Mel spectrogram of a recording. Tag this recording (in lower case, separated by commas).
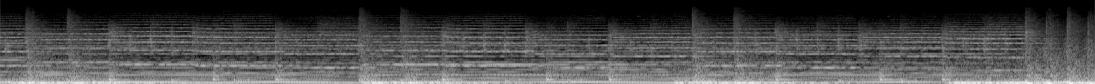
music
